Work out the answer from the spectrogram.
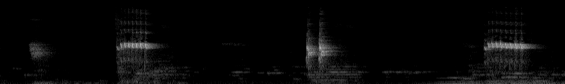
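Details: Calls of a female sooty-headed bulbul used to draw in males, given as a few bubbly, slightly descending phrases spaced irregularly, one short sharp note among them, in a quiet setting.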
